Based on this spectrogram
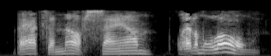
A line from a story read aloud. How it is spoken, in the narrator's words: someone called in a low voice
